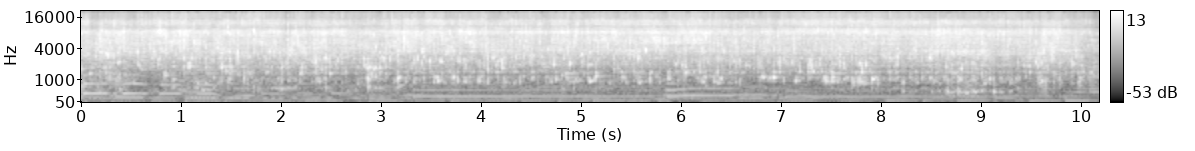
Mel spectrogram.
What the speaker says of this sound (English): now we're gonna clean this and rinse it in some water.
